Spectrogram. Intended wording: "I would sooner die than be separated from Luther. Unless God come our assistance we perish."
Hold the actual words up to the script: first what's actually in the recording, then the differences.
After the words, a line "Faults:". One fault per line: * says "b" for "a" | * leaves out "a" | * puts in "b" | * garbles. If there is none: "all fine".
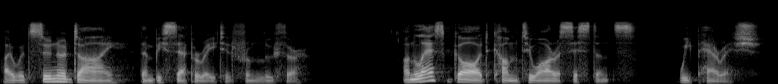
"I would sooner die than be separated from Luther. Unless God come to our assistance we perish."
Faults:
* puts in "to"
